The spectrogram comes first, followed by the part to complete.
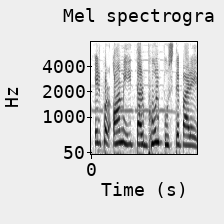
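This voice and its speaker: A woman with a high-pitched voice narrates a cartoon fairy tale. The delivery is scripted storytelling, set over clear background music. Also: fairly even intonation, moderate pace.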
